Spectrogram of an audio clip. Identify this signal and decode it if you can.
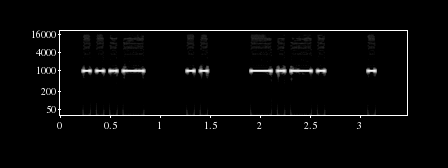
Morse code, heard as a keyed tone, about 18 wpm, spaced as for 12 wpm, 1000 Hz. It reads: VICE
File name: qotdfiles / 12wpm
